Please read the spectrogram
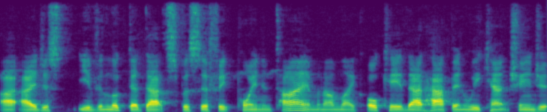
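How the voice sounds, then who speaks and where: Against a silent background in a very clean recording, a man speaks with a Hawaiian accent and fairly even intonation. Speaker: pro surfer and scientist. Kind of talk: casual chat.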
